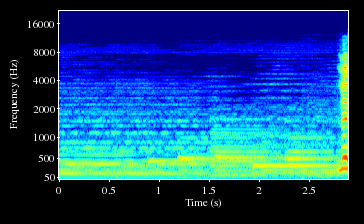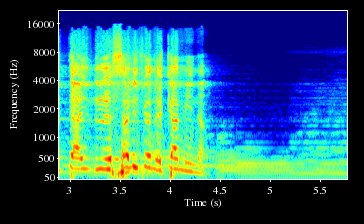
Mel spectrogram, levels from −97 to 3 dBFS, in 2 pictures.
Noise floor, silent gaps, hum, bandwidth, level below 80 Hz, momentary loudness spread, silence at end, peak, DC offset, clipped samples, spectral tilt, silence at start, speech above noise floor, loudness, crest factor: -41 dBFS; none; 50 Hz at -50 dBFS; 15.5 kHz; -46 dBFS; 27 LU; 0.1 s; 0 dBFS; under 0.1%; under 0.1%; -4 dB/octave; 0.05 s; 24 dB; -16 LUFS; 20 dB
